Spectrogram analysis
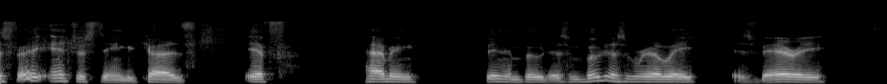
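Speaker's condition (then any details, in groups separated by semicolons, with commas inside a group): ALS; speech still preserved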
